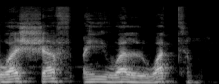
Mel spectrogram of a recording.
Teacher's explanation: Kalau dibaca waqaf, ro tafkhim, ro-nya tebal. Tapi kalau memberlakukan waqaf mamnu lalu dibacanya menjadi wasal atau sambung, maka terjadinya ro tarqiq.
